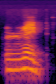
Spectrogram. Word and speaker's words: read: Spelling is same, but we pronounce it as read.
